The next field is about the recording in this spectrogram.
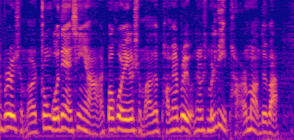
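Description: A woman speaks at a very fast pace with ordinary pitch variation. Music plays in the background. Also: hardly any pauses, big swings in loudness. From Xinjiang, China. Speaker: podcast co-host. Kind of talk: casual chat.

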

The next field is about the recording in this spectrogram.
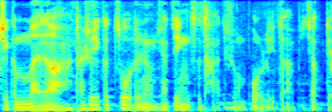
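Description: Talking at a very fast pace, a man has a fairly low, somewhat breathy voice with a dark, mellow tone. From Yunnan, China. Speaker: livestream host. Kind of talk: casual live-stream chat. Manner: animated.

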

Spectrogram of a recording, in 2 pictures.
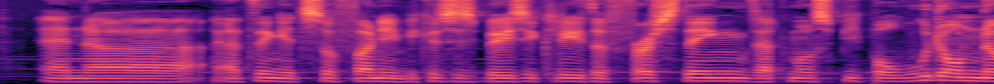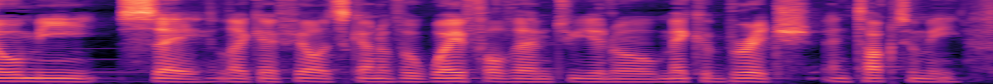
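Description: With a French accent, a man speaks at a moderate pace and a fairly low pitch in a monotone, flat intonation, with hardly any pauses, in a very clean recording with a silent background. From France. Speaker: podcaster and documentary producer. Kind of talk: casual interview chat. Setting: studio.

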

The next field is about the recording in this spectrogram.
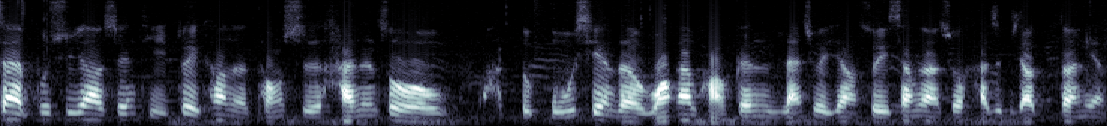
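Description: There is noticeable background noise as a man speaks. His pace is moderate and his intonation fairly even. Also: medium pitch for a man. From Hangzhou, China. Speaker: basketball writer. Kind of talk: casual chat. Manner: halting.

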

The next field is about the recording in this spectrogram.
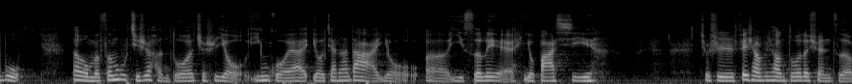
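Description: Recorded very cleanly against a silent background, a woman speaks at a moderate pace. Her pitch is fairly low and varies in an ordinary way. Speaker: product designer. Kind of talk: interview conversation. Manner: halting, many fillers.

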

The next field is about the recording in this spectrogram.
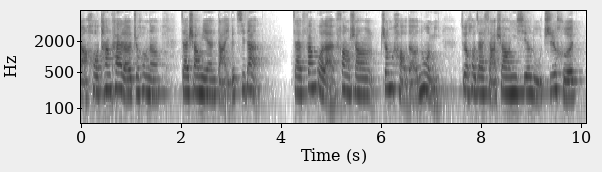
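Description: Speaking at a fairly slow pace, a woman uses medium pitch with ordinary variation. Audible room echo and noticeable background noise surround her voice. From China, Wuhan. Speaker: podcast co-host. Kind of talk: casual chat.

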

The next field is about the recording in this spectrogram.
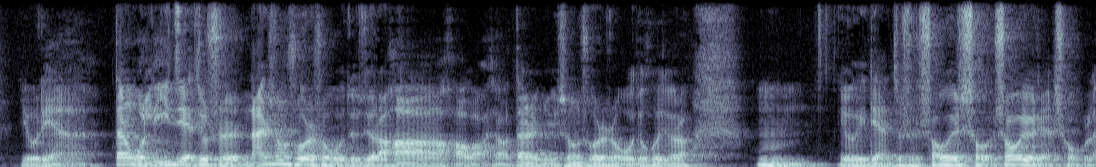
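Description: A man's fairly low voice at a very fast pace, with lively intonation, noticeable background noise and audible room echo. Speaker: podcast co-host. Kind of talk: casual chat. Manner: talkative.

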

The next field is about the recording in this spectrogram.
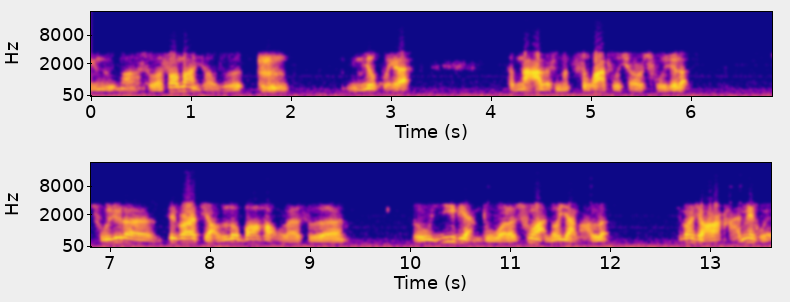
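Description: A man's fairly high voice at a moderate pace, with long, frequent pauses and big swings in loudness. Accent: northeastern Chinese. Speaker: caller. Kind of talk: phone-in storytelling. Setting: phone call.

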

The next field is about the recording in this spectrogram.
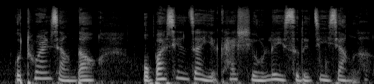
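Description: Her somewhat breathy voice sits at a medium pitch for a woman, moving at a moderate pace with lively intonation. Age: 30s. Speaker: podcast host. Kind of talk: personal essay narration.

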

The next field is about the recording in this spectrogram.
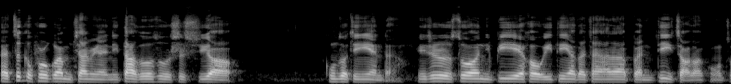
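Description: His pitch is medium for a man. He speaks at a fairly quick pace. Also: fairly even intonation. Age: 30s. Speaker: licensed immigration consultant. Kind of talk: casual interview. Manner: halting.

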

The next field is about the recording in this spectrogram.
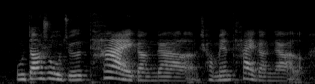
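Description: This woman's fairly high voice has lively intonation. Room echo is audible. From China. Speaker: podcast co-host and film student director. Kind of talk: casual chat. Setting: remote call, late night.

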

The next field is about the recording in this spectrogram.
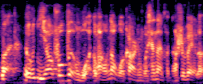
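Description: Noticeable background noise accompanies a man who speaks at a very fast pace. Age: 30s. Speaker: podcast guest, sports and gaming fan. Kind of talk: casual chat.

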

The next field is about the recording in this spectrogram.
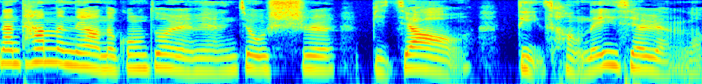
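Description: In a very clean recording with a silent background, a woman with an unremarkable speaking voice talks at a moderate pace, her fairly high pitch showing ordinary variation. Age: 30s. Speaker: filmmaker and university staff. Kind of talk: interview conversation.

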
